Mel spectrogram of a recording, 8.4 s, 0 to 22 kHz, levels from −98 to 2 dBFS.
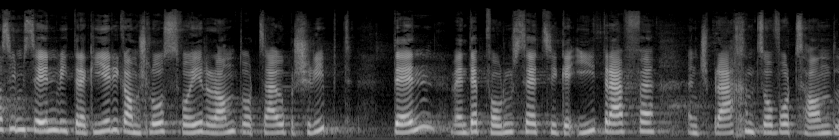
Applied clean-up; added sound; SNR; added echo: none; none; none; none.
